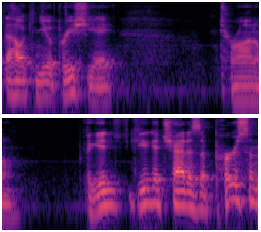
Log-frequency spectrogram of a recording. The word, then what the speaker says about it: Toronto: There's two, but you don't pronounce the second T in Toronto. Toronto. And we know, right? We know if you're from Toronto or not by the way you pronounce this city.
